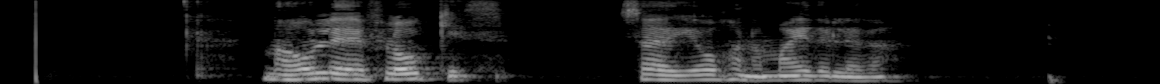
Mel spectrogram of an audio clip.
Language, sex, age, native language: Icelandic, female, 50-59, Icelandic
